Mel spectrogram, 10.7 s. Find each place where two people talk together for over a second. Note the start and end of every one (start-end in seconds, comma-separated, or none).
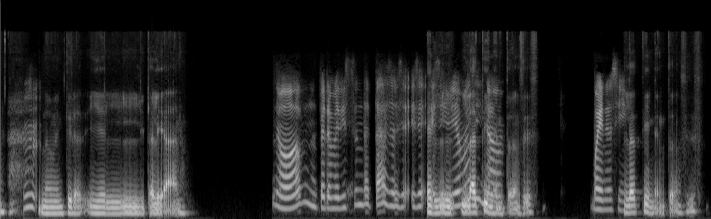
6.4-7.6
